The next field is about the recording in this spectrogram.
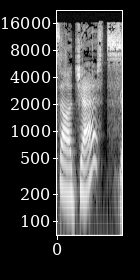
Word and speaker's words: suggests: S 있는 거랑 없는 거랑 네. 잘 어마 안 나요. 아, 그렇죠. – suggest, suggests. – 오. – It's very a very subtle difference.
